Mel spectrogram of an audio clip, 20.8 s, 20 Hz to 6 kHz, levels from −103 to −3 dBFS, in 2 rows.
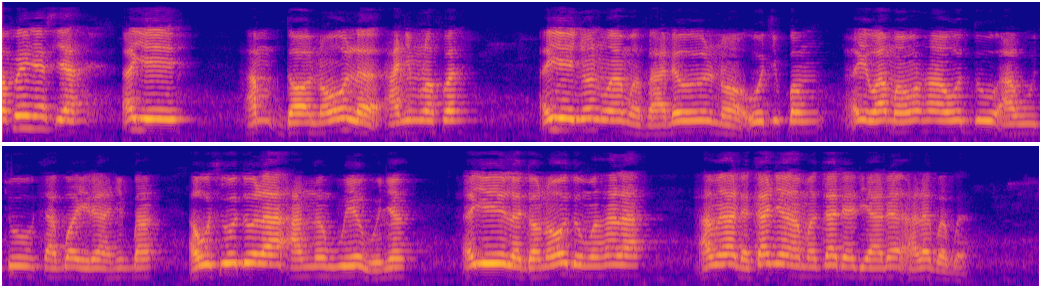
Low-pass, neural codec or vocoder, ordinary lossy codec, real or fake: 5.4 kHz; none; AAC, 24 kbps; real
